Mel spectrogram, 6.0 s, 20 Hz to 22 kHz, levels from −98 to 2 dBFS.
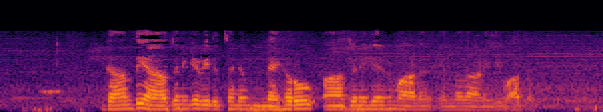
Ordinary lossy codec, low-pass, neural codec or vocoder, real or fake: MP3, 64 kbps; 7.2 kHz; none; real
